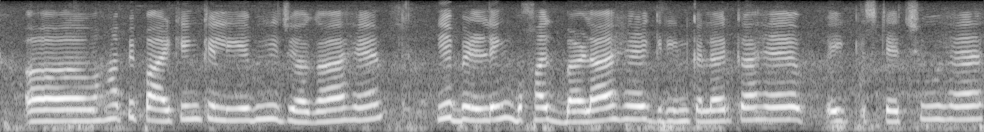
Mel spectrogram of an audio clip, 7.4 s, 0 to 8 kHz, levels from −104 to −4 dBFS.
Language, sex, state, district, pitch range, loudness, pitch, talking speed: Hindi, female, Bihar, Kishanganj, 255-300 Hz, -14 LUFS, 280 Hz, 180 wpm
